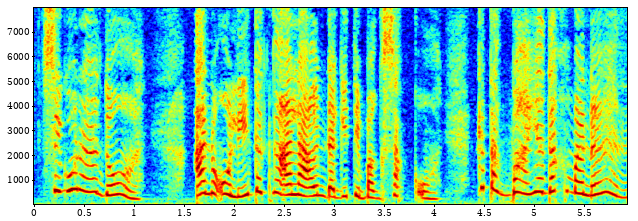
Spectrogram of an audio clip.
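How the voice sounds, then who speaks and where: A woman's voice: very high voice, animated, moderate pace, a bit bright, no echo, clean studio sound. A woman playing a spoiled young student daughter, whiny and melodramatic, in an Ilocano radio drama. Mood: whining.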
